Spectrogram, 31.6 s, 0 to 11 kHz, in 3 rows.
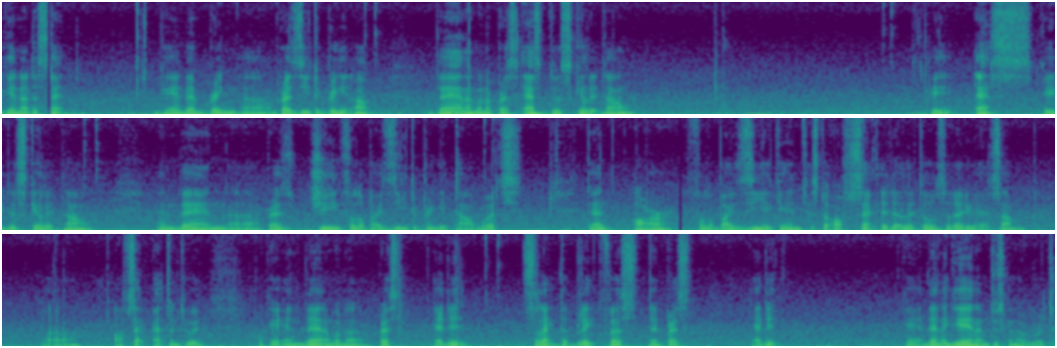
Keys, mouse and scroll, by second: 2.7 z, 3.6 click, 5.0 z, 8.8 click, 9.7 typing, 11.3 click, 13.6-14.7 typing, 15.3 click, 15.5 middle click, 16.8-17.6 typing, 19.0 click, 19.4-22.8 middle drag, 23.2 scroll up 1, 23.5 middle click, 25.0 Tab, 25.2 middle click, 25.8 click, 27.2 Tab, 27.6-30.4 middle drag, 31.3 r.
